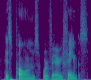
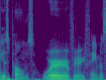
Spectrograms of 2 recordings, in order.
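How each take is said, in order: First: The word 'were' is unstressed. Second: The word 'were' is stressed. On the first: The speaker calls it right. "Just just pass through it" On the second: The speaker calls it wrong. "I don't say"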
